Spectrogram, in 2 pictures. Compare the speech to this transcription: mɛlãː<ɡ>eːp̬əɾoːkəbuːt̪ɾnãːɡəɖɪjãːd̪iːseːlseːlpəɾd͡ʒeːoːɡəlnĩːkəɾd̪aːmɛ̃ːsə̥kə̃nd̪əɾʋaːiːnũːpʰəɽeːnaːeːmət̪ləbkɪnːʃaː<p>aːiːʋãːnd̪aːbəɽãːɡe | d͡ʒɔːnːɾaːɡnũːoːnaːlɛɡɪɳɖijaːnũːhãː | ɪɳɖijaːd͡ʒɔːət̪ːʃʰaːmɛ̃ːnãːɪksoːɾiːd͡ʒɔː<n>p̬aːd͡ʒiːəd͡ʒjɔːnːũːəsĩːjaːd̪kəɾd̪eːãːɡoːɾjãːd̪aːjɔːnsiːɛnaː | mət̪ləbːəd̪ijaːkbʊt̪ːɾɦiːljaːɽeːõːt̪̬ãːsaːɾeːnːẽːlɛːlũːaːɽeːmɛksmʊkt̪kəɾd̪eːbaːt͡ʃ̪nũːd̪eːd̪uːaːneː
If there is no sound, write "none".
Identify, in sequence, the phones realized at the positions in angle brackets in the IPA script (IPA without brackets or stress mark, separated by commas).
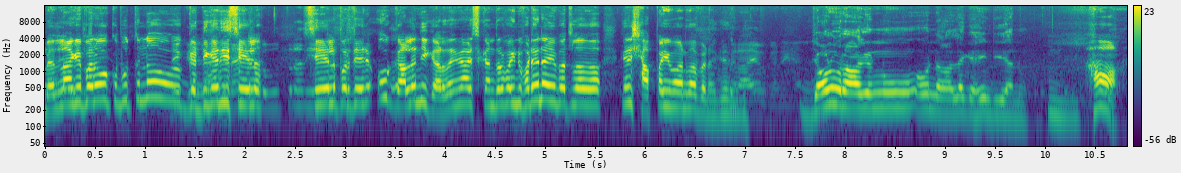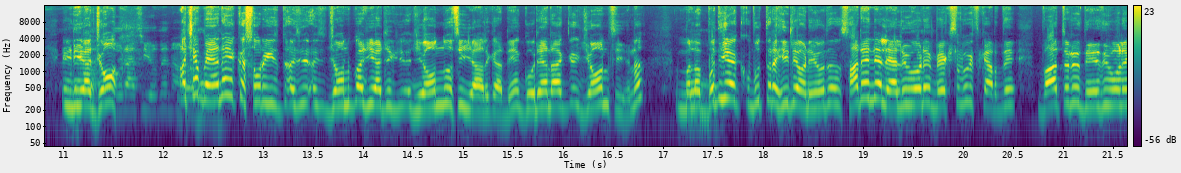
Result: ɡ, p, n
